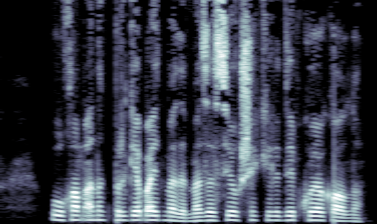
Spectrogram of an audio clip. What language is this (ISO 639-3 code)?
uzb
